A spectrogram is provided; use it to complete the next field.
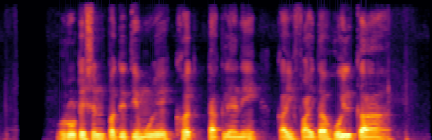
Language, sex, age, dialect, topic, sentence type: Marathi, male, 18-24, Northern Konkan, agriculture, question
